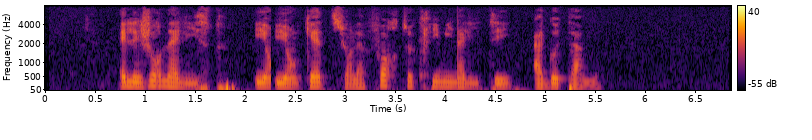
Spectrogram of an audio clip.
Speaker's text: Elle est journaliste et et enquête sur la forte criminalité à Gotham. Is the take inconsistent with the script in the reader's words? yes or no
no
